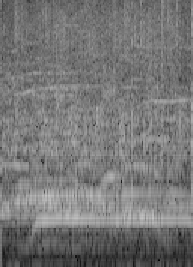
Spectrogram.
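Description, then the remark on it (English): A crowd applauds steadily and loudly throughout for city-planning leads who stand as their names are read, with dense overlapping claps and a few sustained cheers or whistles rising above them. No one speaks. “I don't want all my leads to come up, but I will read off their names so they can stand up and you can give them a big round of applause.”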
